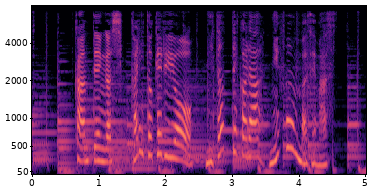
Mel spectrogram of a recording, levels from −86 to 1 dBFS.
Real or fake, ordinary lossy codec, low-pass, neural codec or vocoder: real; none; 7.2 kHz; none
